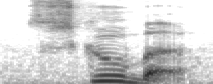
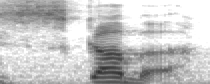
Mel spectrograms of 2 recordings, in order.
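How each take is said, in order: First: The U is a long vowel. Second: The U is a short vowel. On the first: The speaker calls it right. "you would use the long O sound for that U" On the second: The speaker calls it wrong. "You don't say scuba"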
